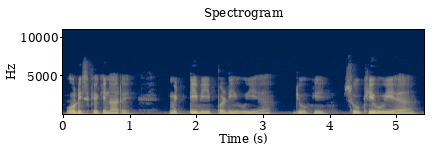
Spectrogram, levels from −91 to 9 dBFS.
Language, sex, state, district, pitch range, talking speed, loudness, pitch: Hindi, male, Uttar Pradesh, Saharanpur, 90-100 Hz, 135 wpm, -19 LUFS, 95 Hz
